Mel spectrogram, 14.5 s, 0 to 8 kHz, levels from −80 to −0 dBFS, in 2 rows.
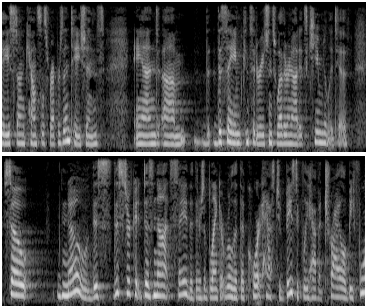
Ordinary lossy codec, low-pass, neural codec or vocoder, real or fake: Opus, 64 kbps; 7.2 kHz; none; real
